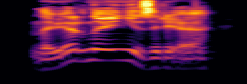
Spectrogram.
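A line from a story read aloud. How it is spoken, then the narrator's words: Snorting. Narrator (Russian): Хмыкнул Алексей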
